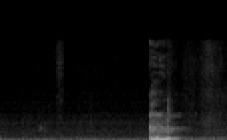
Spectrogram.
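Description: A man clears his throat once, a short sound falling in pitch, about one and a half seconds in, over a low steady hum.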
